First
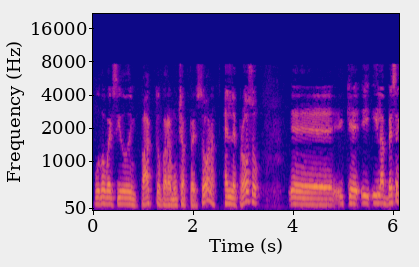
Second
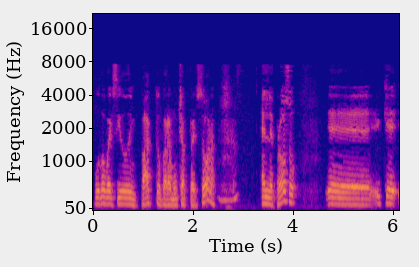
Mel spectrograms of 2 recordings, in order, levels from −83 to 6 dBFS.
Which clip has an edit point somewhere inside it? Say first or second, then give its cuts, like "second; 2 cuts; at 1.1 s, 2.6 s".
first; 1 cut; at 2.5 s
